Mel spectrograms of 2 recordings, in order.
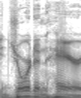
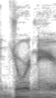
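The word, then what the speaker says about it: Jordan-Hare: You don't say Jordan Hare. You say Jordan Air.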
